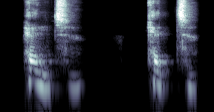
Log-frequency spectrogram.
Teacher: 무성음 중에 T와 S가 만나면 츠로 발음합니다. 펜츠, 캐츠, TS로 끝나잖아요.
